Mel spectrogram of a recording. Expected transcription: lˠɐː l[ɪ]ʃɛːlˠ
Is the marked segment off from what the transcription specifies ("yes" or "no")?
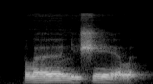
no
